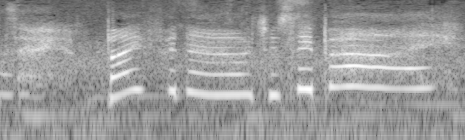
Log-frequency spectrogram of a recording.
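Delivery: high sing-song goodbye; baby talk. Acted. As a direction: coax the baby to say bye. Prompting baby to wave.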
